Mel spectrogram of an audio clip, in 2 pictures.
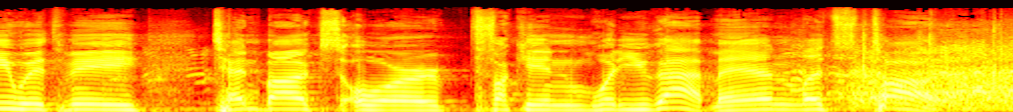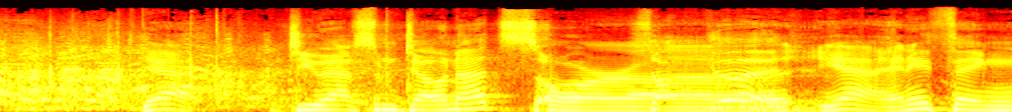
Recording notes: Live from the Punch Line in Sacramento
